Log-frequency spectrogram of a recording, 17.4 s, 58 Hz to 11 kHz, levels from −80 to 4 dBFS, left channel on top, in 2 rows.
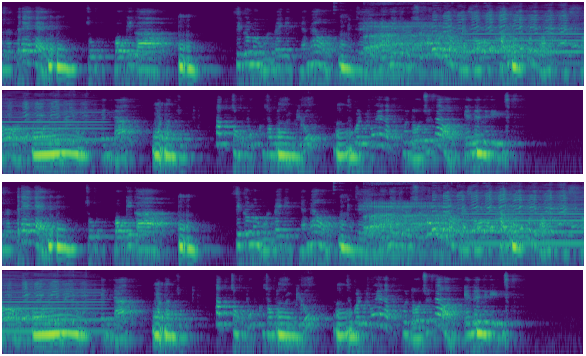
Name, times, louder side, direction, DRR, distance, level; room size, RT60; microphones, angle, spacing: voice 1, 0.0-0.7 1.3-2.5 3.5-9.7 10.2-10.6 11.0-11.5 11.9-13.4 13.9-16.3, right 1 dB, 85° right, 4 dB, 6.3 m, -30 dB
voice 2, 0.7-1.1 2.7-2.9 5.1-5.3 7.7-7.8 9.2-10.0 11.0-11.4 12.9-13.2 13.7-14.1 15.8-16.1, equal, 5° right, 12 dB, 0.7 m, -19 dB
Laughter, 5.0-10.1, right 1 dB, 25° right, 3.3 m, -31 dB
Bowed string instrument, 6.9-10.5, right 3 dB, 55° right, 3.1 m, -34 dB
21.0 x 18.5 x 7.7 m, 0.89 s
head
